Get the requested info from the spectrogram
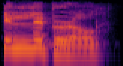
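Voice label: "illiberal", British English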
